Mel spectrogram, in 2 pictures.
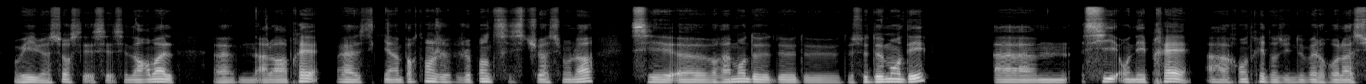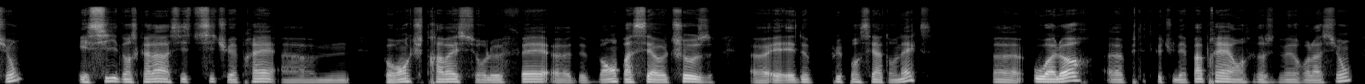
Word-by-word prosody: Oui 105 +1 +1
bien 95 -1 -3
sûr, 110 +2 -2
c'est - - -8
c'est - - -7
c'est 105 - -9
normal. 110 +2 +3 0.4
Hem, 100 0 -6
alors 105 0 -1
après, 130 +7 +2 0.2
heu, 110 -2 0
ce - - -13
qui - - -10
est - - 0
important 115 +6 -1
je 115 -2 -1
je 105 +1 -5
pense 125 +2 -1
ces 110 - -6
situations-là, 110 +6 -1 0.3
c'est, 110 -2 +4
heu, 105 0 +1
vraiment 110 +5 +1
de 115 -3 +2
de 110 +1 -1
de 100 -1 -7
de 105 - -11
se 105 +4 -3
demander, 125 - +5 0.7
hem, 105 0 0
si 135 -1 +6
on 110 -1 -1
est 110 0 +1
prêt 135 -6 +4
à 110 -2 -4
rentrer 115 +5 -3
dans 110 -2 -5
une 105 0 -7
nouvelle 105 0 -3
relation 105 - -1 0.6
et 110 -1 0
si- 145 +5 +5
dans 120 -1 0
ce - - -6
cas-là- 125 0 +2
si 120 0 -5
si 130 - -2
tu 110 - -5
es 110 - -1
prêt, 130 +2 0
hem, 100 0 -10 0.3
faut 105 - -1
vraiment 120 +5 +3
que 135 - -10
tu - - -3
travailles 120 +1 +2
sur 110 -3 -5
le 105 0 0
fait, 120 +3 +1
heu, 100 -2 -6
de 100 - -7
vraiment 115 +5 +3
passer 115 0 +3
à 110 - +5
autre 105 -1 -1
chose. 120 -8 +4 0.4
Heu 95 0 -3
et 100 +1 +1
et 105 - +2
de 110 0 -3 0.2
plus 125 - -4
penser 115 0 -4
à 110 - +1
ton 105 +2 -7
ex. 180 +6 -3 0.6
Heu, 105 -4 -3
ou 125 -2 +7
alors, 145 +11 +5
heu, 110 0 -4
peut-être - - -21
que - - -8
tu - - -13
n'es 105 0 -4
pas 130 +5 +1
prêt 135 -1 +2
à 120 - +1
entrer 110 +2 -7
dans 110 - -4
une 105 0 -15
nouvelle 105 0 -7
relation 105 - -4
110 Hz, 200 wpm, -21 LUFS, 105-120 Hz, 0.7 s, ou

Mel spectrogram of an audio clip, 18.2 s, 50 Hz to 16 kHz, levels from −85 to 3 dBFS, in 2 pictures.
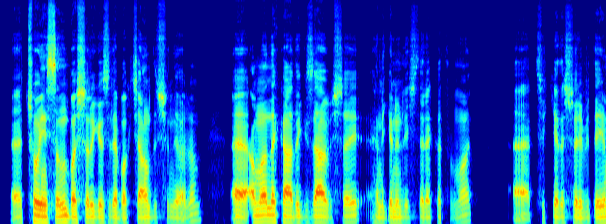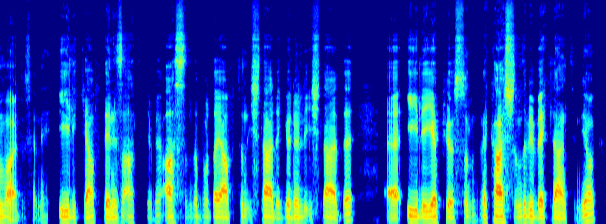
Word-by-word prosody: Evet, 90 0 -4
çoğu 105 -2 +6
insanın 95 +2 +5
başarı 90 +1 +3
gözüyle 90 -2 -2
bakacağını 85 0 0
düşünüyorum, 90 +7 -6 0.5
eee, - - +6
ama 100 +2 +5
ne 105 0 +4
kadar 90 -3 +5
da - - 0
güzel 90 0 +4
bir 85 - -17
şey, 95 +3 -3 0.2
hani, 85 -1 -6
gönüllü 90 0 -2
işlere 85 0 -6
katılmak. 100 +7 -10 0.6
Eee, - - -1
Türkiye'de - - -5
şöyle 85 0 -2
bir 85 - -15
deyim 90 +2 +1
vardır, - - -1
hani, - - -19 0.2
iyilik 90 -2 -4
yap, 95 - +1
denize 85 -2 -1
at, 90 0 -6 0.2
gibi. - - -14
Aslında 90 0 -1
burada 90 -1 -4
yaptığın 85 -1 0
işler 90 -2 0
de - - -5
gönüllü 90 +2 -4
işler - - -1
de, 115 +1 -2 0.5
eee, - - +3
iyiliği 90 -3 +1
yapıyorsun 90 +2 0
ve 95 - -1
karşılığında 95 0 +3
bir 95 -3 -2
beklentin 90 -1 0
yok. 110 +4 -1
90 Hz, 155 wpm, -25 LUFS, 85-95 Hz, 0.6 s, çoğu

